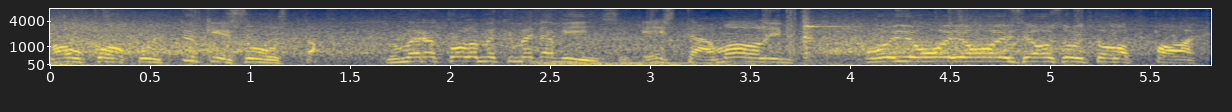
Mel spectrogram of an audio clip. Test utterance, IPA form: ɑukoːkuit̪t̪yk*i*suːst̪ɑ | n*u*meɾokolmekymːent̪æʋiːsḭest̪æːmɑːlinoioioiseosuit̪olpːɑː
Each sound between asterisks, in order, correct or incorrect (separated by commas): correct, correct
